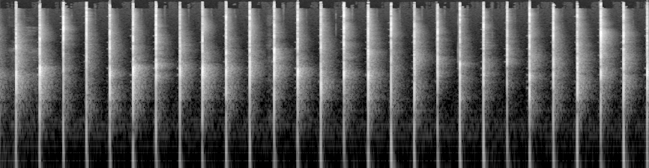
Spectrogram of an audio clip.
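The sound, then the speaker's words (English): A single audience member claps steadily and briskly, roughly three claps per second for about nine seconds, each sharp clap trailing off in a short echo that makes it sound like a larger crowd. No one speaks. “Um, all it I just took, want to see how much time I could fucking kill on this podcast by clapping.”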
